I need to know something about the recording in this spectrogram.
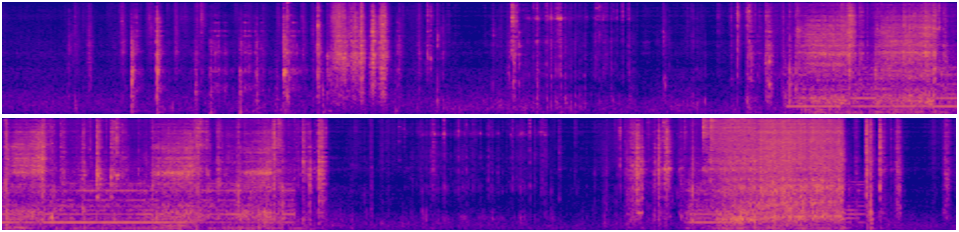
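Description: A few sharp metal clanks and taps, then a bench drill press running and drilling into a small steel bracket for about four and a half seconds, its motor humming steadily under the cutting noise. A second, shorter burst of drilling comes near the end.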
